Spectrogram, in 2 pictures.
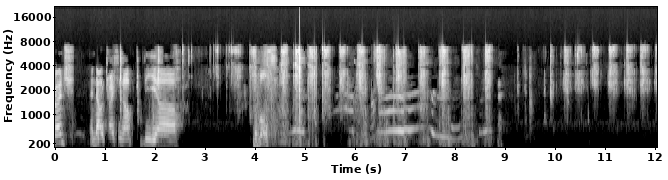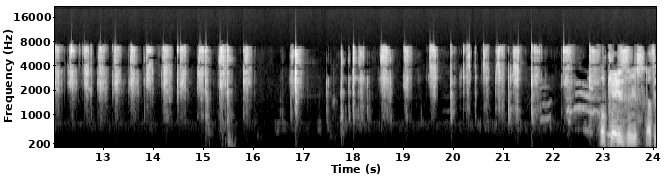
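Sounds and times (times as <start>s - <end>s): ratchet wrench clicking: 2.5s - 8.8s, 9.9s - 16.0s, 17.8s - 23.0s.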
